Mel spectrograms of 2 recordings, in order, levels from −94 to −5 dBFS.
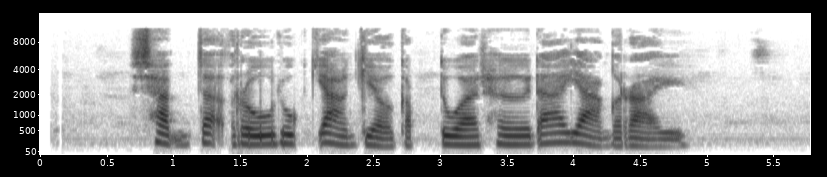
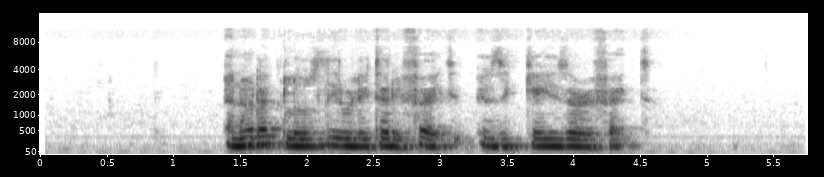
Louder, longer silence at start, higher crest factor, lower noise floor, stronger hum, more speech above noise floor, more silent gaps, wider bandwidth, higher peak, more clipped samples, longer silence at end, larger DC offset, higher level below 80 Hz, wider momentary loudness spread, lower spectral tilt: about the same, -27 LUFS vs -25 LUFS; second, 0.7 s vs 1.4 s; first, 22 dB vs 16 dB; second, -62 dBFS vs -69 dBFS; neither; second, 34 dB vs 46 dB; neither; first, 11.5 kHz vs 6.4 kHz; about the same, -8 dBFS vs -10 dBFS; neither; second, 0.35 s vs 1.2 s; neither; second, -82 dBFS vs -58 dBFS; second, 6 LU vs 10 LU; second, -2.5 dB/octave vs -9 dB/octave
